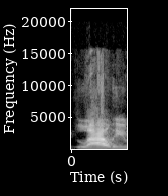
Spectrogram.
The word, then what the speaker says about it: Lally: And here's one where we just did Lally rhymes with Sally.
